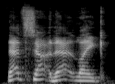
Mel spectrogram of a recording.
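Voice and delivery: usual speaking voice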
